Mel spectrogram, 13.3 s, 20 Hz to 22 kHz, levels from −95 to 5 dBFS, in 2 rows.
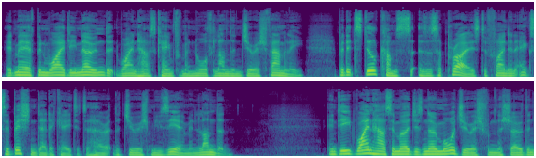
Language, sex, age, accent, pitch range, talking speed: English, male, 40-59, British, 100-130 Hz, 205 wpm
